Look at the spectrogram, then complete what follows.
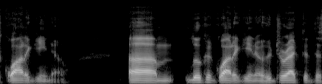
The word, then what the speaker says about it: Guadagnino: I can't pronounce his last name. Guadagnino. I think it's Guadagnino.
